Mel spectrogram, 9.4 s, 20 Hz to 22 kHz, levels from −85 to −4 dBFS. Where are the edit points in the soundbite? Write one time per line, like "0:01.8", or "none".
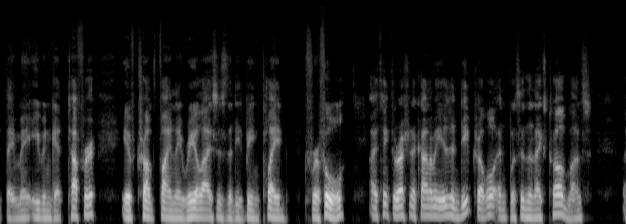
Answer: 0:04.5
0:05.5
0:07.6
